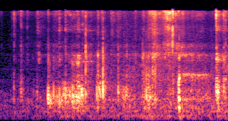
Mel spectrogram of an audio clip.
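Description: Snap-off utility knife slicing through a stack of book pages along a steel ruler: a dry, scratchy cutting sound made of many small irregular ticks.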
